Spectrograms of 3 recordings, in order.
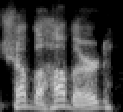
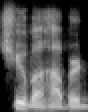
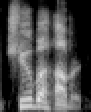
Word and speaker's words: Chuba Hubbard: carolina picked up a rookie running back named chubba hubbard uh who was decent in college please tell me that's true his name is pronounced chuba hubbard but yes shabba i like that i he's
